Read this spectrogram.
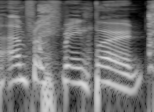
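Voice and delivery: high, slowly drawn-out boast; comic put-on declaration; mock bam. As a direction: stretch it out in a silly high voice. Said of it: "I am a bam".

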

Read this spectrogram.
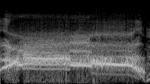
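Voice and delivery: very high, loud scream; hammed-up labour shriek; high-energy mock scream. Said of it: "We need to keep this energy up".

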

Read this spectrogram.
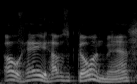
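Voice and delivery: lightly imitated chirpy, friendly customer; animated greeting. Odd regular greets the barman, animated. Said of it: "and he's so animated".

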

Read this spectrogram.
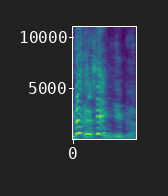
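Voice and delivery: testing you squealed high and laughing. Shown as a demonstration.

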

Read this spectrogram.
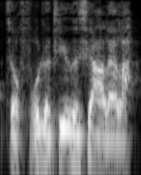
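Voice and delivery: ordinary delivery, nothing marked

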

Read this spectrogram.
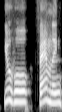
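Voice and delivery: imitated high, lilting Norwegian greeting; child mimicking Oaken. Daughter shakes dad awake, high singsong mimicry. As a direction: call it out very high, mimicking a kid's impression. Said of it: "impersonating a bit character in a Disney movie".

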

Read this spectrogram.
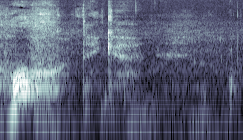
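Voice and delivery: slow unvoiced whisper of relief; whispered relief, barely voiced; relieved whisper. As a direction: breathe it out, slow and soft. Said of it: "It's like".

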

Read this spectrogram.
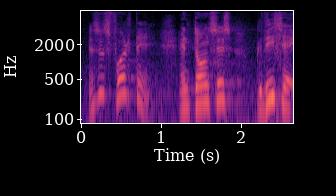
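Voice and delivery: ordinary talk

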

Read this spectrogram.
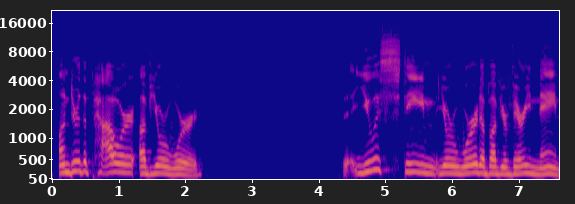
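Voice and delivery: normal talking voice

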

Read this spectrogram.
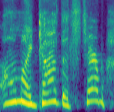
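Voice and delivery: high, startled "that's terrible"; a quick high jolt of dismay; retold shocked gasp. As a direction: pitch up in mock shock at the news. Retold shock at colleague fired.

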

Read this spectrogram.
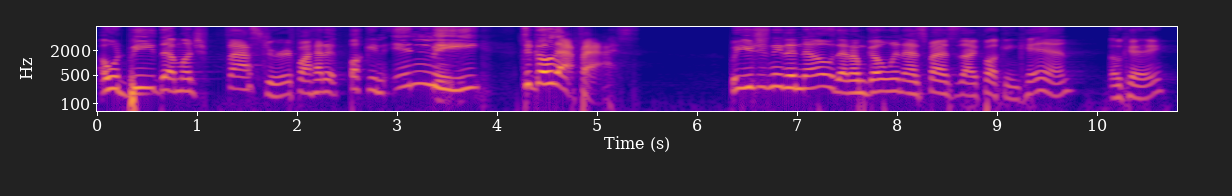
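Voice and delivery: high-pitched angry comeback; angry retort. Retold or imitated. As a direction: fire back, fed up and heated. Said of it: "I'm like".

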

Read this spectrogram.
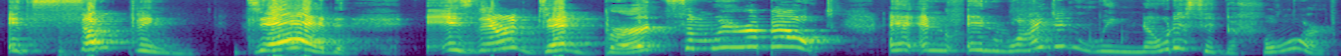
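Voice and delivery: high-pitched, alarmed revulsion; gasping in disgust. Acted. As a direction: start loud and high, settling into high, halting bewilderment. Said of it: "gasped Eustace".

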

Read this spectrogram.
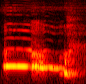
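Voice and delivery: high, loud hammed-up weeping that breaks into laughter; fake-cry it for the joke, then crack up; mock sobbing. Pretending to weep over movie.

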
